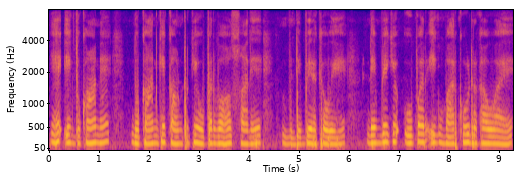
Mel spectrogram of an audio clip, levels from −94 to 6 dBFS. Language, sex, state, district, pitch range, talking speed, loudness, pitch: Hindi, male, Bihar, West Champaran, 150-170 Hz, 150 wpm, -14 LUFS, 155 Hz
